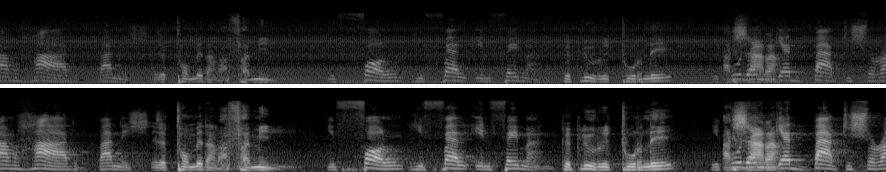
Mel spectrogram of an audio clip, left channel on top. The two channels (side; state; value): left; quieter; 11.5 dB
